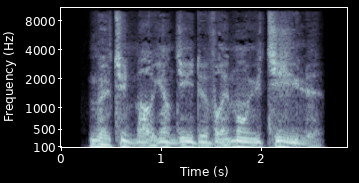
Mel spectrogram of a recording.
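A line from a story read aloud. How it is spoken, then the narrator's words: Deep rumbling growl. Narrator (French): grogna l'Augier, l'équivalent d'un roulement de tambour, sortant de son énorme torse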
